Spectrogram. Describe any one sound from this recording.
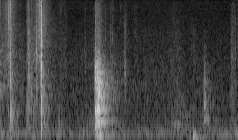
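A card is laid down with a soft tap.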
